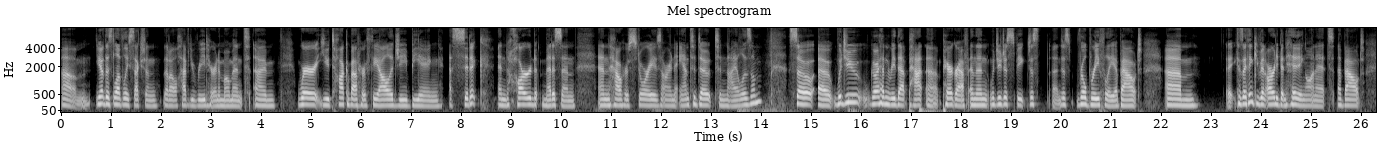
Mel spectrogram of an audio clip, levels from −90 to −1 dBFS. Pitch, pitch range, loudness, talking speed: 170 Hz, 160-185 Hz, -21 LUFS, 165 wpm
